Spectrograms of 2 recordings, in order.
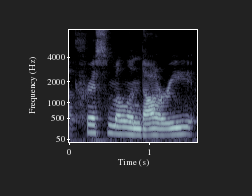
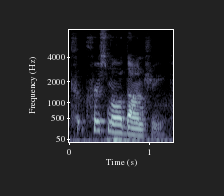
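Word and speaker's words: Chris Meledandri: uh Chris mandari um I definitely pronounced that name wrong give me a quick second let me uh let me check for that name H okay I think the way that you pronounce it is Chris madon Chris melandre yeah Chris melandre is uh apparently really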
